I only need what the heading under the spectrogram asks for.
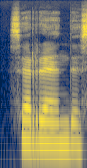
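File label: "serrende", female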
